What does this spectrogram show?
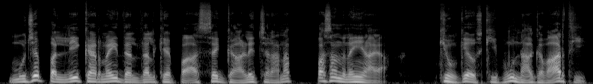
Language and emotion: Urdu, disgusted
